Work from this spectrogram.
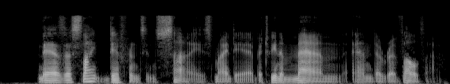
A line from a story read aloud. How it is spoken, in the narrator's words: Lombard murmured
